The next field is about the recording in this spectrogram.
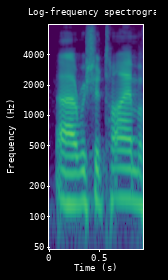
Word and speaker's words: Rishathaim: Rishathaim, of course, rhymes with Aram-Naharaim, the place from where he came in Mesopotamia, between the Tigris and Euphrates.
